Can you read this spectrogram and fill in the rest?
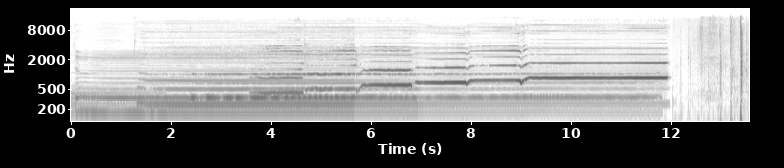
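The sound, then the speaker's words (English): A choir holds a steady low drone while voices step upward through the successive notes of the harmonic series up to the 10th harmonic, each new pitch entering every second or so, rising higher until the sustained chord breaks off abruptly. “And I mean, what, what we can do with the choir is we can, we can sing them for you if you like.”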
